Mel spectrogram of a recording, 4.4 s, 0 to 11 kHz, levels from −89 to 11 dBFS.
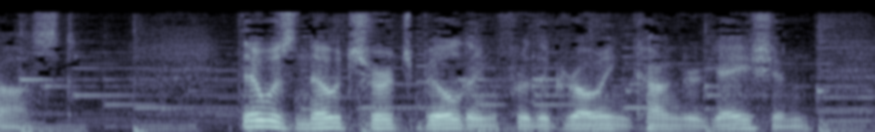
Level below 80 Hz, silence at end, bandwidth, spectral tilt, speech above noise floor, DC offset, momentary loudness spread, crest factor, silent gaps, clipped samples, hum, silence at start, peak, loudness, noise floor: -42 dBFS; 0 s; 8 kHz; -5.5 dB/octave; 19 dB; under 0.1%; 21 LU; 18 dB; none; under 0.1%; none; 0 s; -4 dBFS; -20 LUFS; -40 dBFS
